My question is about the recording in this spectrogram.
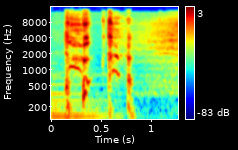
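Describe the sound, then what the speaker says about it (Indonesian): A person coughs several times in quick succession, short harsh bursts close to the microphone, followed by quiet. "Tuh kan batuk terus."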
